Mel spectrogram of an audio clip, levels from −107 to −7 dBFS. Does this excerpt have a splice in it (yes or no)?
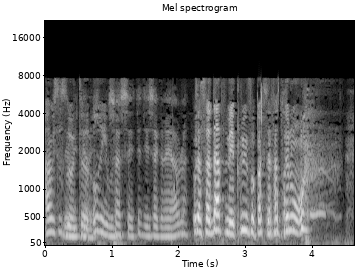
yes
